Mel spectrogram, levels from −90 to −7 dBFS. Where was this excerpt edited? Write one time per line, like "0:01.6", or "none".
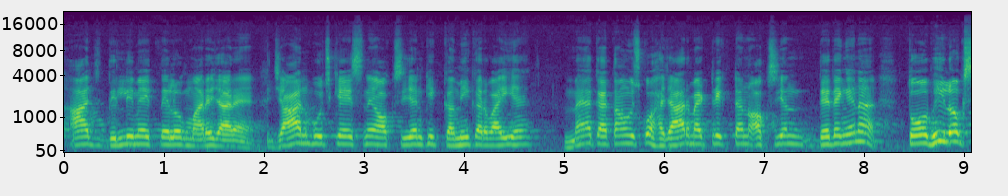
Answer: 0:02.1

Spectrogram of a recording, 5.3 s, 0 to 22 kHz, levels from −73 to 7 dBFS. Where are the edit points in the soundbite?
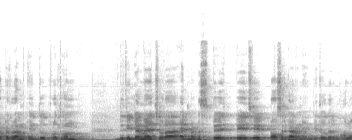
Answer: none

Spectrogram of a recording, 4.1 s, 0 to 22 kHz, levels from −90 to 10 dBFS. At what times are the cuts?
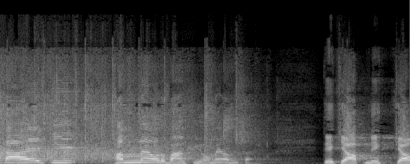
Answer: none

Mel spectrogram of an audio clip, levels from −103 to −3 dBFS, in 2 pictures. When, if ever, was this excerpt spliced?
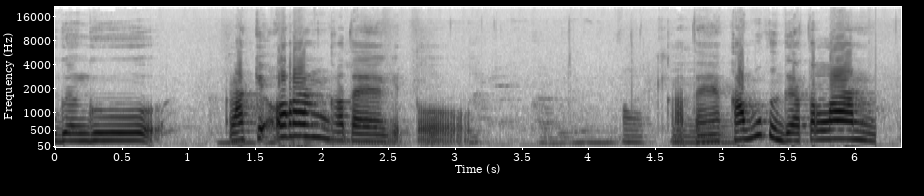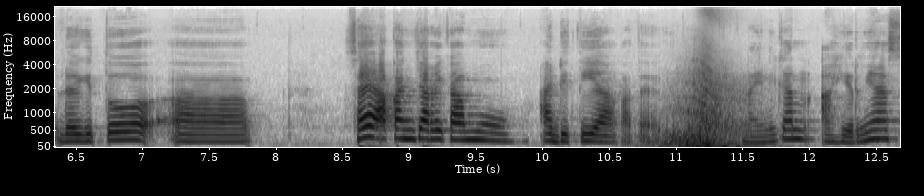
0:06.3
0:11.3

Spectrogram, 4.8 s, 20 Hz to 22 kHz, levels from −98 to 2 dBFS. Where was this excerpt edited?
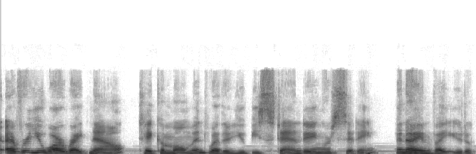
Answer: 0:01.3
0:03.8

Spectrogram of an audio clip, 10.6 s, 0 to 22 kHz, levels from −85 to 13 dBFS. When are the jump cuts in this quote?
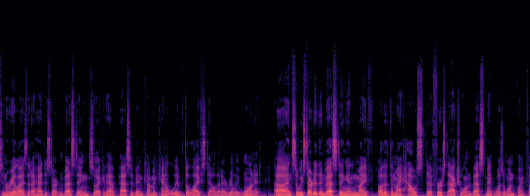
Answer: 0:05.3

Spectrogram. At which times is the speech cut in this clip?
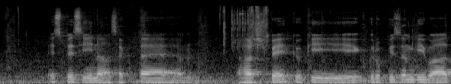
none

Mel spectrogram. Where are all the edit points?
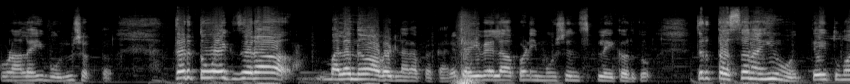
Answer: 0:04.4

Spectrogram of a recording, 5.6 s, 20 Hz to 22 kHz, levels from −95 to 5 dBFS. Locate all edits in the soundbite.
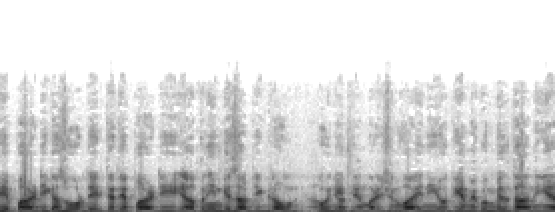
0:03.5

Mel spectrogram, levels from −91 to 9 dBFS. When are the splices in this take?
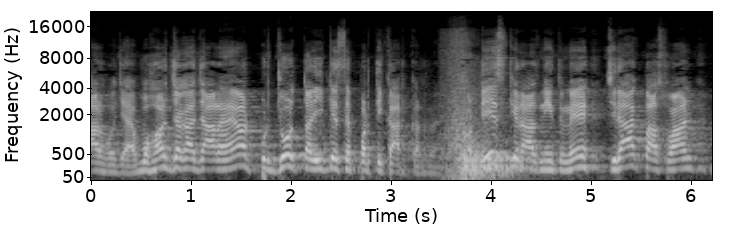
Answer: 0:03.6

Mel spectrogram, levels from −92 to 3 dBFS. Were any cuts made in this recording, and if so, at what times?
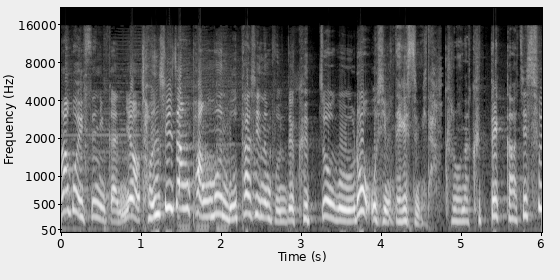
0:01.0
0:04.7

